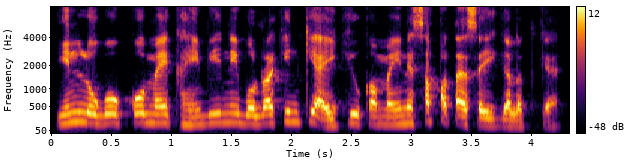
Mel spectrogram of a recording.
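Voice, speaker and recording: A man's voice: on the high side, quick pace, mellow. A man from India giving life advice in an emphatic, lecturing way, dropping English phrases into his talk.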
